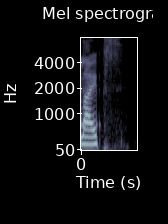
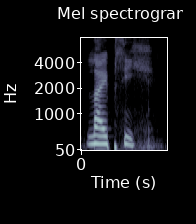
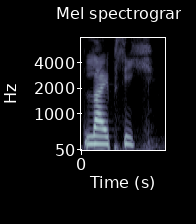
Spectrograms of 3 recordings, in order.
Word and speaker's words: Leipzig: Leips? Leipzig. Leipzig. Ja, du, du är snart där. Du klagar så mycket på mitt uttal. – Jag försöker. Jag sa ju att du snart är där. Leipzig.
